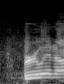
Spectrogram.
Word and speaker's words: Bruin: Bruin Army. – Yeah. – BN Army. Get your money up. – You don't there. – Even know. You don't even know how to say it.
